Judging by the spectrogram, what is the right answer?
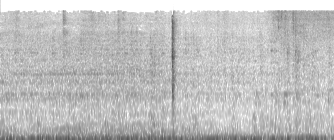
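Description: Steady low rumble of a moving road vehicle heard from inside, with a single sharp click about two seconds in.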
